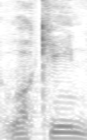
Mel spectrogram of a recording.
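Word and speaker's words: Joaquin: me again so what how how are you pronouncing the name of the actor waim Phoenix W Phoenix okay few thank God for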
